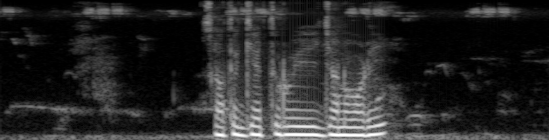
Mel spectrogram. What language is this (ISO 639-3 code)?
sat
